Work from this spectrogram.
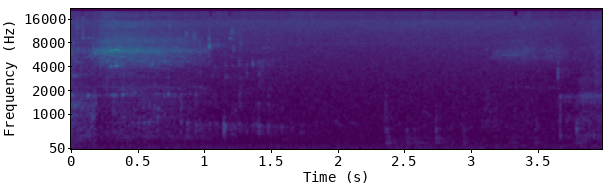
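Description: Homemade wine trickles from a bucket tap into bottles, a soft, steady run of liquid with faint drips and small splashes, fairly quiet and close, with no talk.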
